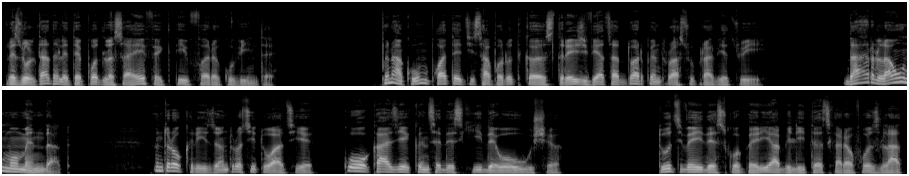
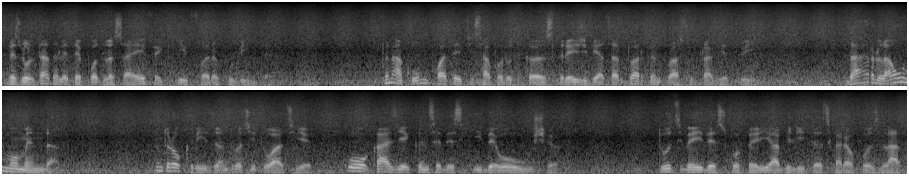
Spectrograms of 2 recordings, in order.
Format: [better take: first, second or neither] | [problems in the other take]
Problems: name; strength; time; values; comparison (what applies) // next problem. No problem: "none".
first | hiss; loud; throughout; 6 dB below the speech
